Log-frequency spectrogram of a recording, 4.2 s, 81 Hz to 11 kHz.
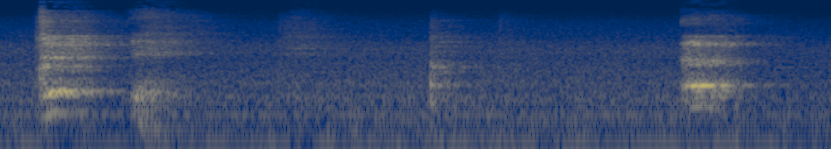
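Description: A man grunting and exhaling hard with effort as he swings a 135 lb barbell up in cheat curls. There is a loud grunt at the start, a weaker one just after, a short one about two seconds in, and another loud one near the end.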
